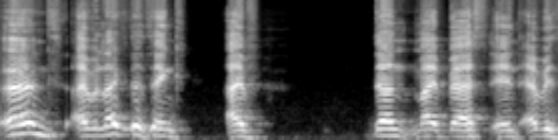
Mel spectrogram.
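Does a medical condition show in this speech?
Yes: right-sided physical disability; speech sometimes affected, does speech exercises.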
